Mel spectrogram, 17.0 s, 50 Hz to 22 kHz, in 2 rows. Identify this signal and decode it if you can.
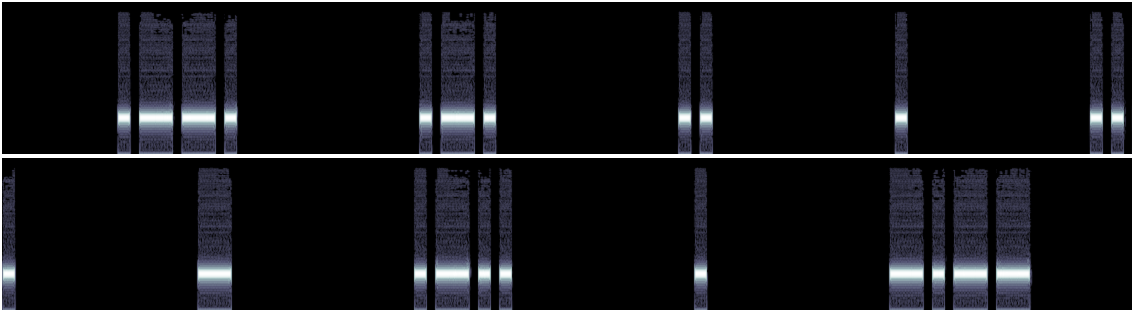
Morse code, heard as a keyed tone, about 15 wpm, spaced as for 5 wpm, 1000 Hz. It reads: PRIESTLEY
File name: qotdfiles / 5wpm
